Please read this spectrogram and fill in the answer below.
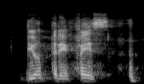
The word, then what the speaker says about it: Diótrefes: Entonces, el caso de Diófretes, ¿cómo se pronuncia así? Diótrefes. El caso de Diótrefes es un común denominador dentro de la iglesia.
